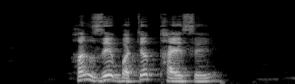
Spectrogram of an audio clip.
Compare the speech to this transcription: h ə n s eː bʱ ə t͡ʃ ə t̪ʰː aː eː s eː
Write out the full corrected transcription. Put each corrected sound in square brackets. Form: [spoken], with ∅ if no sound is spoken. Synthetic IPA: h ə n [z] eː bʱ ə t͡ʃ ə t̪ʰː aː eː s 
